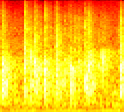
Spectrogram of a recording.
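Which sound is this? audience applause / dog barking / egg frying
audience applause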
